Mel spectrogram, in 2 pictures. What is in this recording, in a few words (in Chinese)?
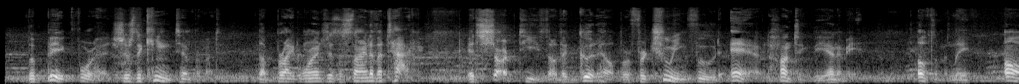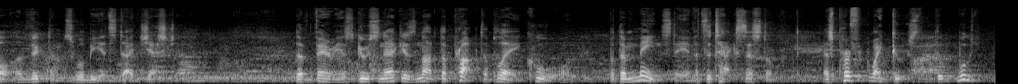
外籍男英 外语 美式英语 解说动物 激情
